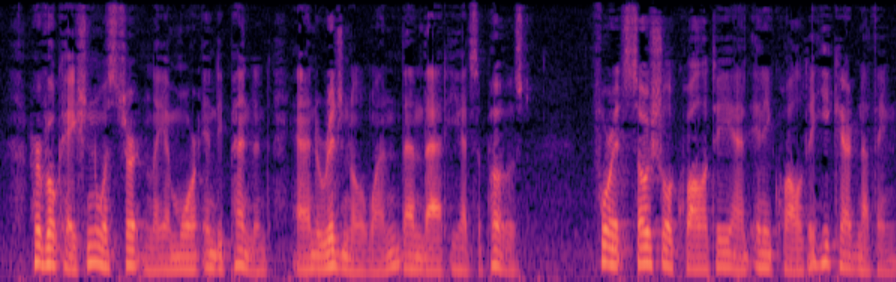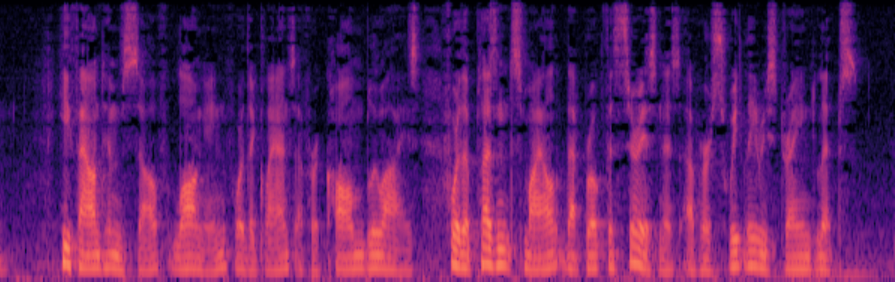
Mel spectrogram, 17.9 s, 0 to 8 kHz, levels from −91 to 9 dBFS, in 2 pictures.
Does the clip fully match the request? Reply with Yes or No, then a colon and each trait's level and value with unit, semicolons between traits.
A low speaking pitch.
Yes: very low, 95 Hz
